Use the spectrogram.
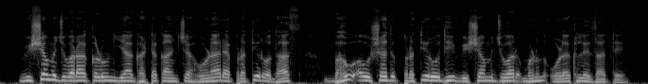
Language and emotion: Marathi, neutral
